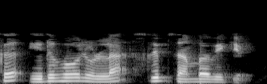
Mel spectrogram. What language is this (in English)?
Malayalam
